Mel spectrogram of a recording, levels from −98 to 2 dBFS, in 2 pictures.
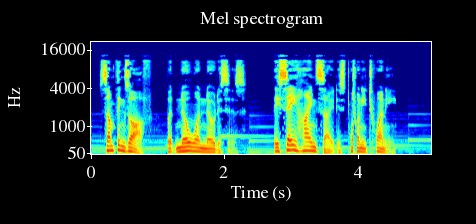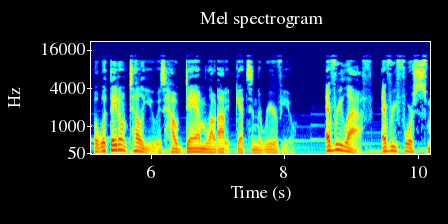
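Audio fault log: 3.86–3.99 s and 6.90–7.09 s, frames out of order: a brief garbled flutter. Neighbouring runs of frames were decoded swapped, exchanging halves of 64 ms and 96 ms. This points to two and three 32 ms frames per half. No time is lost.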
